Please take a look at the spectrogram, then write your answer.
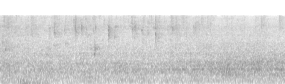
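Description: Water from a bathtub tap pours steadily onto a pair of cheap hiking pants, a close, unbroken rushing hiss like hard rain drumming on fabric, with no voices.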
